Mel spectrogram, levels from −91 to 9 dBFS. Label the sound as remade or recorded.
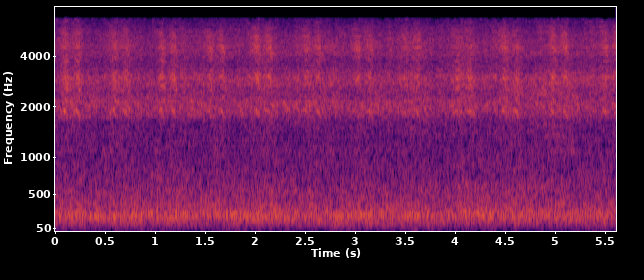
remade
